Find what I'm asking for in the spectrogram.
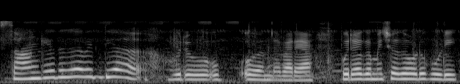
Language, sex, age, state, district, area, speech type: Malayalam, female, 18-30, Kerala, Alappuzha, rural, spontaneous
